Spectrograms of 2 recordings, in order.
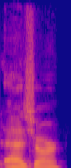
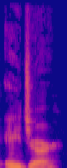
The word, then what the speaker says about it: Ajar: I say it Ajar, but he's very quick to correct me and say Ajar, like it's Ajar of peaches or something.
